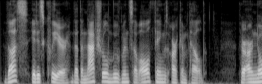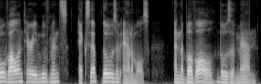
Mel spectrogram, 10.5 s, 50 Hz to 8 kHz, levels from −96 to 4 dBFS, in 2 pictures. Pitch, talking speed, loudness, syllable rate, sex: 120 Hz, 160 wpm, -20 LUFS, 5.6 syllables/s, male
